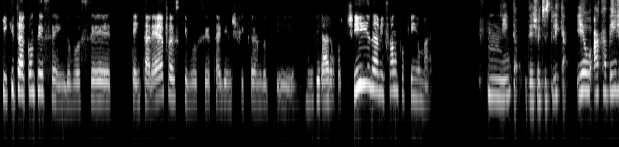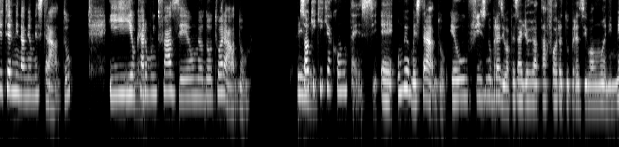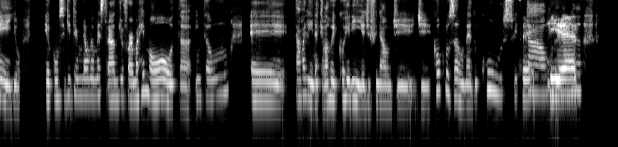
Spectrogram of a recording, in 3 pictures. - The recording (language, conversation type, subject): Portuguese, advice, Como posso voltar a me motivar depois de um retrocesso que quebrou minha rotina?
- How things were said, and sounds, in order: tapping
